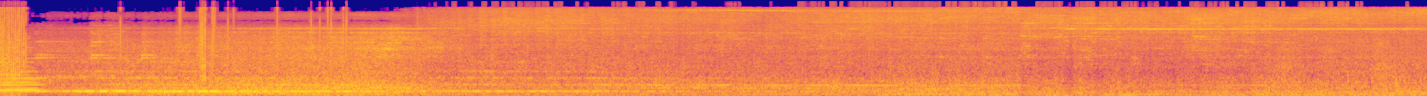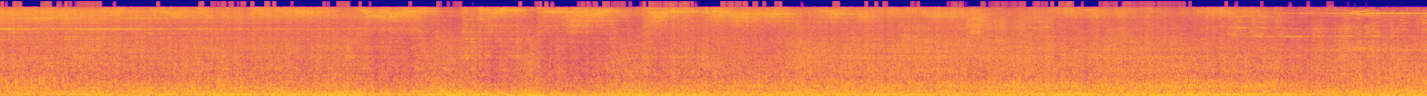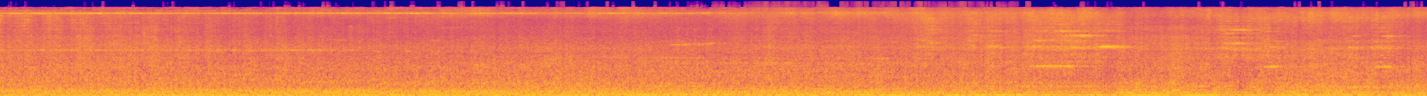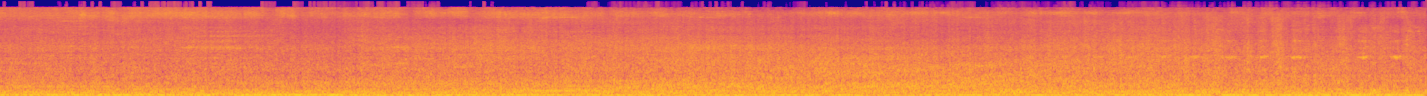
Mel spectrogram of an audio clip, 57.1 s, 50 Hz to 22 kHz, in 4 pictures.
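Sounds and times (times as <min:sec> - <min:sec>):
train wheels rumbling on rail: 0:00.0 - 0:57.0
wheel squeal: 0:06.6 - 0:16.0, 0:35.2 - 0:35.8, 0:37.7 - 0:39.9, 0:40.6 - 0:42.7, 0:54.4 - 0:57.0.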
